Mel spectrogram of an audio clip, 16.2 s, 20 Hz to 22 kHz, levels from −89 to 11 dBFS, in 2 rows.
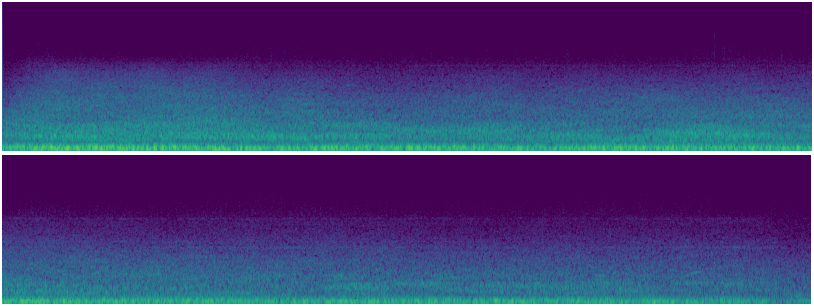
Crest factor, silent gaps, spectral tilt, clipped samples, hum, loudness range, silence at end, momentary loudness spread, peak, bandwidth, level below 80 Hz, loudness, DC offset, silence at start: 16 dB; none; -10 dB/octave; under 0.1%; none; 8 LU; 0 s; 9 LU; -10 dBFS; 4.5 kHz; -28 dBFS; -28 LUFS; under 0.1%; 0 s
